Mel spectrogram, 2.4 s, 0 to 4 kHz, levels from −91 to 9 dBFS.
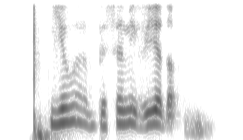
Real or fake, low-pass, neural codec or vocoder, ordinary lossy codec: fake; 3.6 kHz; codec, 24 kHz, 0.9 kbps, DualCodec; AAC, 24 kbps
